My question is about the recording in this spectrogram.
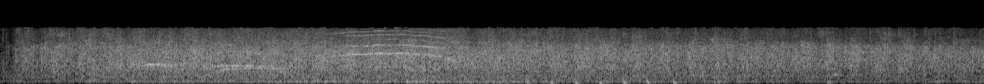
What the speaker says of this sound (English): I'm just going to ask all the students that participated in NYSSMA if you could just please stand for a round of applause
